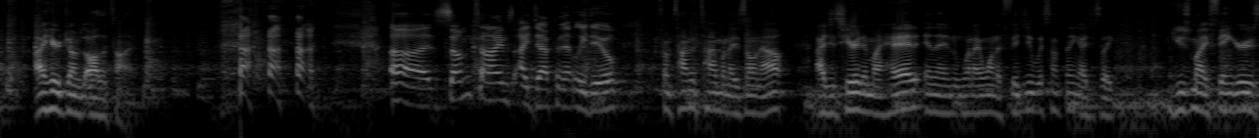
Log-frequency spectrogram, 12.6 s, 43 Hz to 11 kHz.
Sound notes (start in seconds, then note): 2.2 laughter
